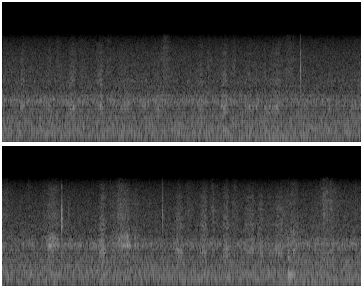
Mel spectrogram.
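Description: A pencil scratches and taps softly on paper.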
